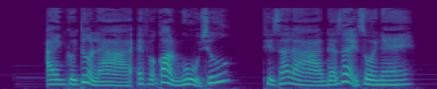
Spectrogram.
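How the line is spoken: Smiling, clear confident. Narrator (Vietnamese): Thiên mỉm cười, dõng dạc nói

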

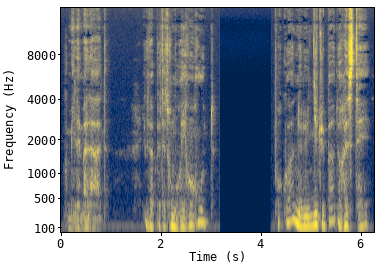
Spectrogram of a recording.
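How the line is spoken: Very quiet. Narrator (French): dit tout bas René

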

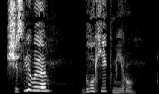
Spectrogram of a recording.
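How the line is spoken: Sighing mother. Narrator (Russian): вздохнула мама

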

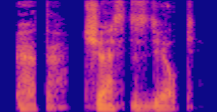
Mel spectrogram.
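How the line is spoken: Quiet. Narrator (Russian): тихо проговорил он

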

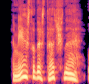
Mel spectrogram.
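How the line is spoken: Satisfied grunt under breath. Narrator (Russian): удовлетворенно хмыкнул про себя Ероха

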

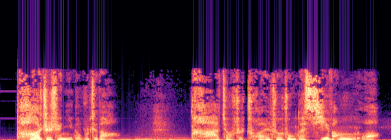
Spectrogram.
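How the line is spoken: Quiet muttering. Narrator (Chinese): 一个知情的路人小声嘀咕道

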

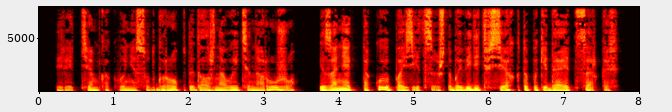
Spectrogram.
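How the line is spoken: Whisper in the ear. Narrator (Russian): шепнул он ей на ухо

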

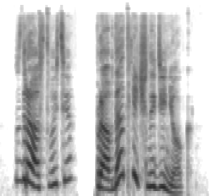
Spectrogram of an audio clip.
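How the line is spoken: Cheerful call. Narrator (Russian): она весело окликнула ее

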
